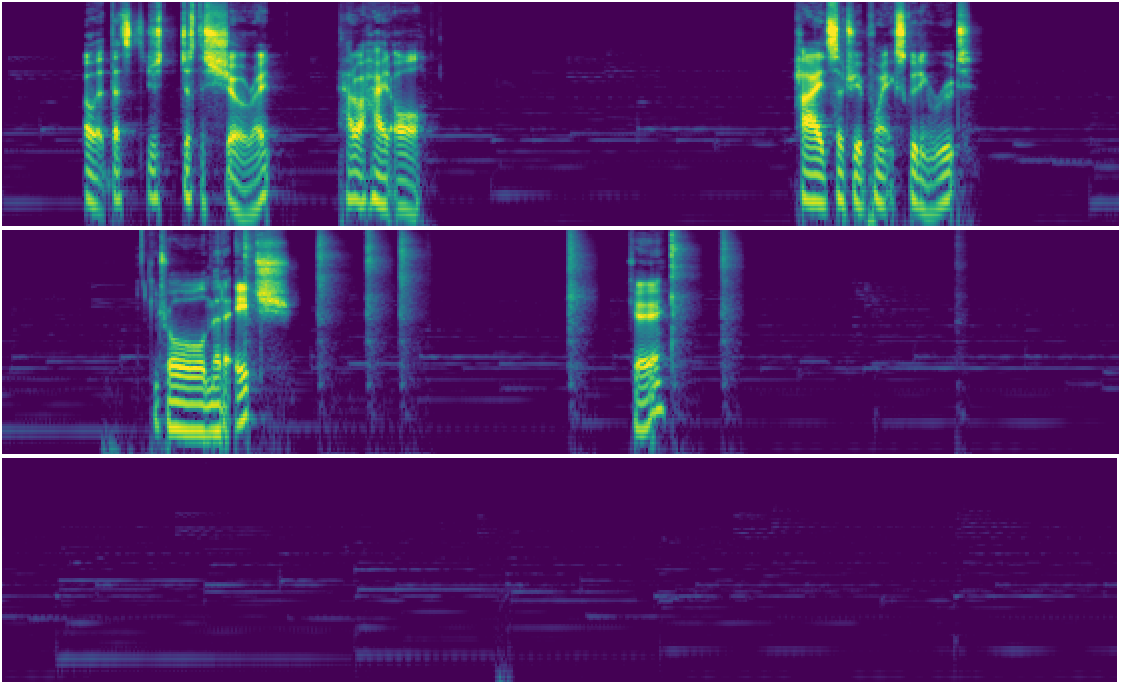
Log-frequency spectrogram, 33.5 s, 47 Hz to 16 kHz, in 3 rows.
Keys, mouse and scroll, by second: 0.2 ctrl+g, 1.3 k, 2.5-4.4 typing, 6.6 k, 9.9 j, 13.6 ctrl+alt+h, 15.5 k, 16.9 ctrl+alt+h, 20.7 ctrl+s, 21.2 j, 21.6 ctrl+d, 22.9 ctrl+u, 23.3 ctrl+d, 23.9 ctrl+g, 25.1 click, 25.3 q, 25.6 Escape, 26.0 j, 26.7 k, 29.3 ctrl+d.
